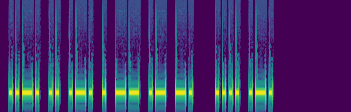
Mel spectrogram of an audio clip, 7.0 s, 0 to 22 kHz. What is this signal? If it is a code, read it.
Morse code, heard as a keyed tone, about 18 wpm, 700 Hz. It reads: FIREMAN HR
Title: Speed-Racing Common QSO Phrases Encore - 15wpm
